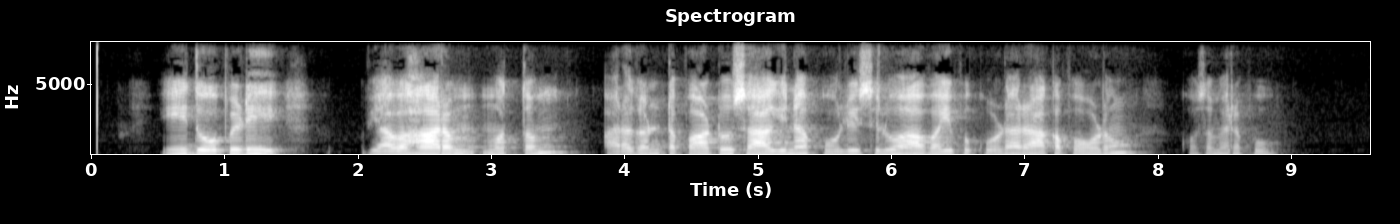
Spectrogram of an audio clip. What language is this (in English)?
Telugu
